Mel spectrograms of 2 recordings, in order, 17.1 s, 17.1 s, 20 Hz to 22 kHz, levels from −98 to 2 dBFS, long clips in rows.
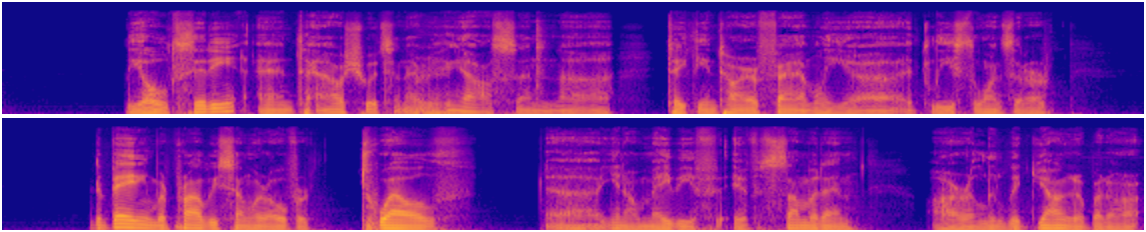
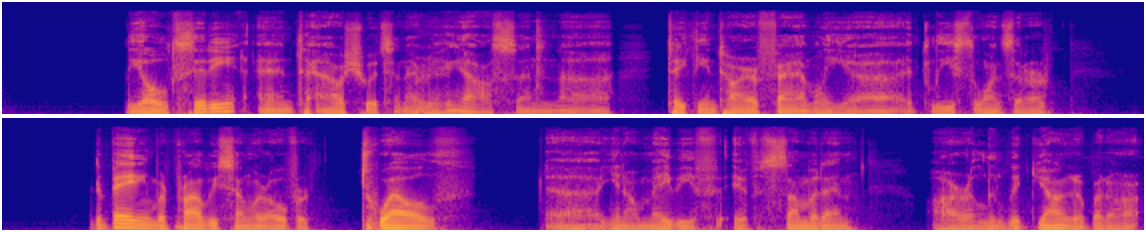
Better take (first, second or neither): neither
